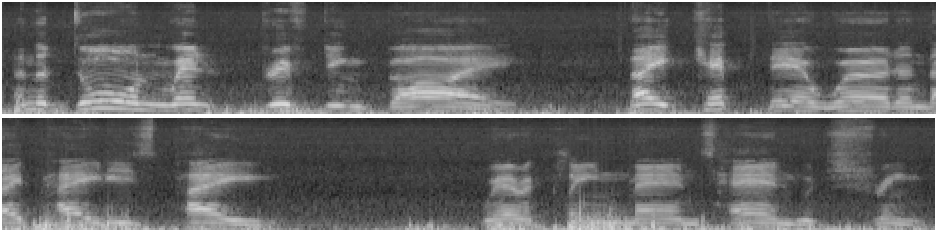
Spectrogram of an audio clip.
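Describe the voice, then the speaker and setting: A man reciting a bush ballad in a theatrical, measured way with emphatic phrasing. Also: a bit bright. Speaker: poetry reader. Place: outdoors at a cave site. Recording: very noisy, clicks, vehicle-like rumble.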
